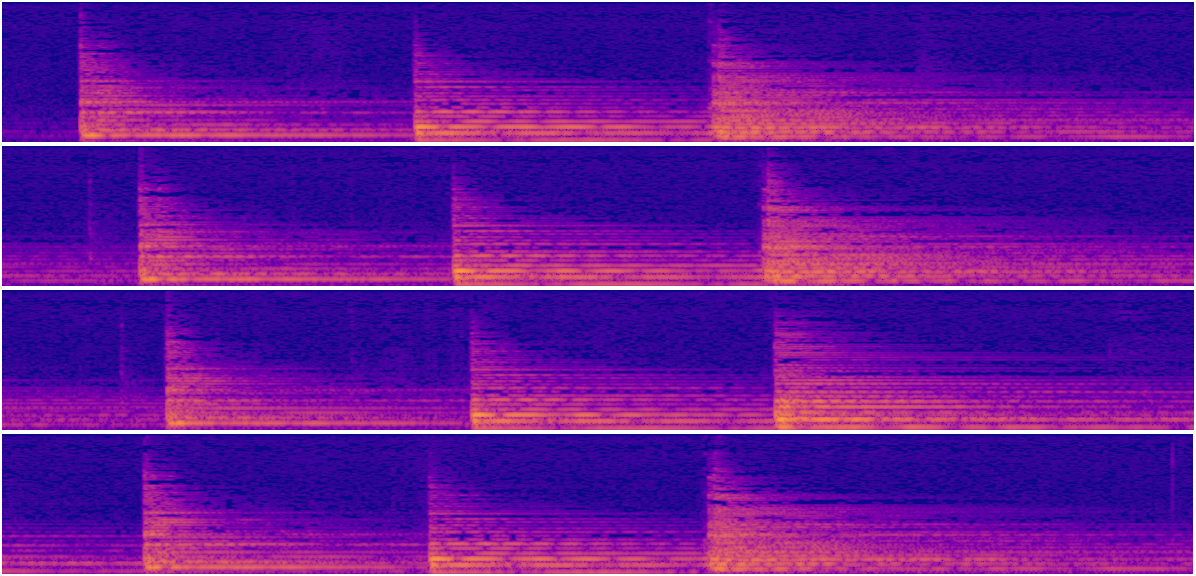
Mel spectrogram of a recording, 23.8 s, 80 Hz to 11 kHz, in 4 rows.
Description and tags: piano false 4
old dissonant piano recorded in decaying castle in Czech republic
false, piano, castle, old, dissonance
